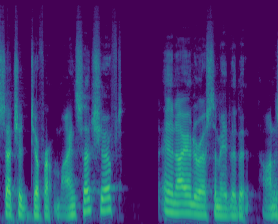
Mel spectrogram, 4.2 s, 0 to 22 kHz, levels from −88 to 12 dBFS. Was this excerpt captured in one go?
no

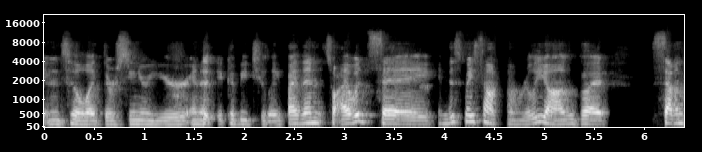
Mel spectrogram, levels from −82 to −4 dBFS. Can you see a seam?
yes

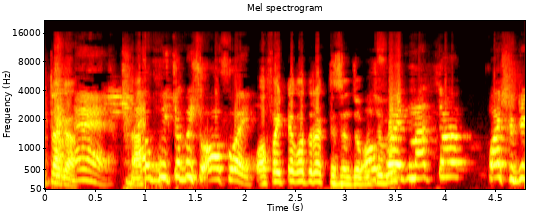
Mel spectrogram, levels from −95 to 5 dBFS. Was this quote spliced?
yes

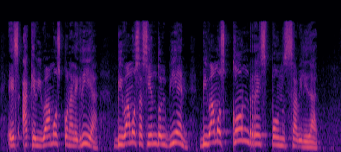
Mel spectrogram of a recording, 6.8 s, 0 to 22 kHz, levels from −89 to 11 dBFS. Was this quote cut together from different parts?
yes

